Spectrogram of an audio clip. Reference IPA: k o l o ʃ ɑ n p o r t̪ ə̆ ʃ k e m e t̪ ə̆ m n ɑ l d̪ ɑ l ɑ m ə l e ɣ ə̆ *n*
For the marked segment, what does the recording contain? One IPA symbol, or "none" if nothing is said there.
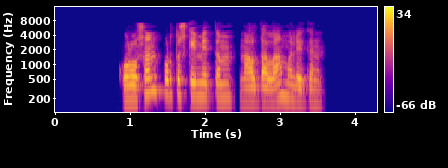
n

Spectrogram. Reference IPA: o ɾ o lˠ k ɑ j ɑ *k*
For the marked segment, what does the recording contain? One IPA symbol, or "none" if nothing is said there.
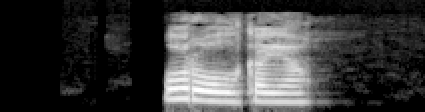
none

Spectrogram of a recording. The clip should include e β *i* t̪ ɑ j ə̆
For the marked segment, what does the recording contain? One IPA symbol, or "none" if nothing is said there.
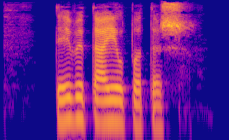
e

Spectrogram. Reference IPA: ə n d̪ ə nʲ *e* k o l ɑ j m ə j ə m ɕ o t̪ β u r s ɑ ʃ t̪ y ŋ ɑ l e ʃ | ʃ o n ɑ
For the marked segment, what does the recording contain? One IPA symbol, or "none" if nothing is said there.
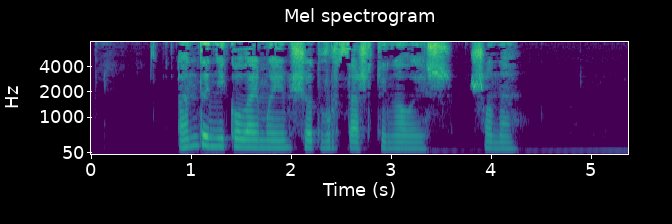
i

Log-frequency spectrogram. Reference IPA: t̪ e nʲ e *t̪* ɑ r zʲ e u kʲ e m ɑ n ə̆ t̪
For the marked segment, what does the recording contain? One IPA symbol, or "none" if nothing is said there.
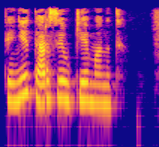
t̪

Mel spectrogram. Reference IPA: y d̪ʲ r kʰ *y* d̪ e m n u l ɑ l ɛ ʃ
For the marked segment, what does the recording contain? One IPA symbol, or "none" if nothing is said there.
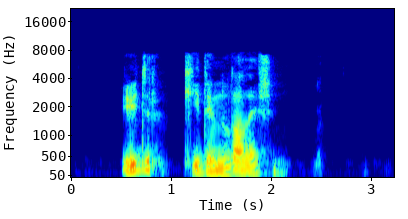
i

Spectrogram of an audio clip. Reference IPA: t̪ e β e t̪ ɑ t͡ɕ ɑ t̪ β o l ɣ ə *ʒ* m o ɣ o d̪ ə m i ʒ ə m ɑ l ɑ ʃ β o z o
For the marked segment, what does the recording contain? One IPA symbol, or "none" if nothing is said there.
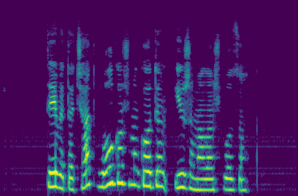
ʒ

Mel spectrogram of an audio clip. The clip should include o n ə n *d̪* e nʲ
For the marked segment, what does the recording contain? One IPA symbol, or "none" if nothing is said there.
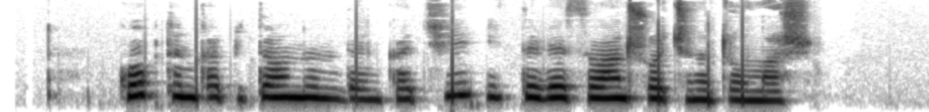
d̪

